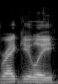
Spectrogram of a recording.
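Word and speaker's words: Reguli: And it's pronounced regularly, just so everybody knows, Connie regularly.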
